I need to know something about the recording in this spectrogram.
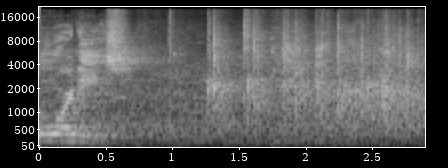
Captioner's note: audience applauds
